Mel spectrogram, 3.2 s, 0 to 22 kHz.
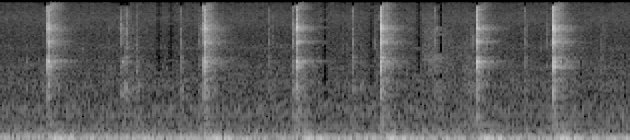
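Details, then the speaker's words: Visonik V2608 1400 W class AB car amplifier with an output short: sharp, dry, unevenly spaced clicks about twice a second on a quiet bench, from a resistor that is unsoldered from its trace and shifts. "That is a resistor that is not soldered to the trace."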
